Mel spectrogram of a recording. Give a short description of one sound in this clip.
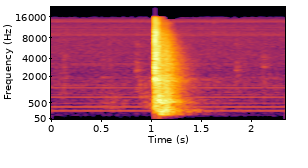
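A relay clicks loudly once.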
